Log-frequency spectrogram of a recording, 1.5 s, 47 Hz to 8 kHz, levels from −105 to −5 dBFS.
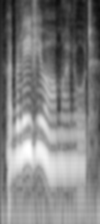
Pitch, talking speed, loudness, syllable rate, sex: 205 Hz, 240 wpm, -13 LUFS, 7.0 syllables/s, female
